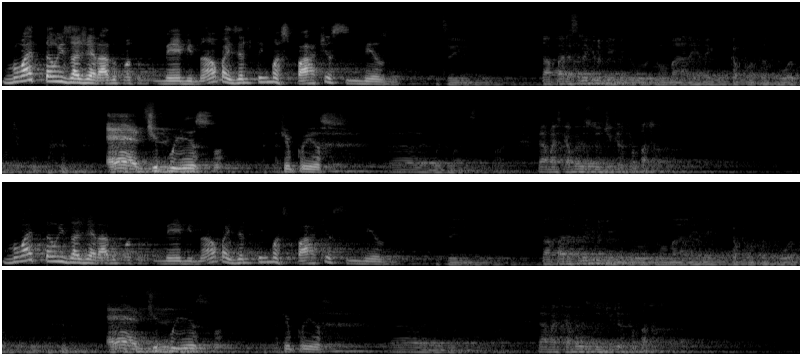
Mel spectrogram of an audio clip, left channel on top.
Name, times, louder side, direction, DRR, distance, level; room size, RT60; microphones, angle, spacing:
voice 1, 0.0-4.0 9.0-9.9 10.8-11.3, left 7 dB, 90° left, 21 dB, 0.4 m, -27 dB
voice 2, 4.4-4.8 5.4-9.7 10.7-10.8 11.1-14.5, left 1 dB, 40° left, 0 dB, 3.2 m, -42 dB
20.5 x 18.5 x 8.1 m, 2.4 s
head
